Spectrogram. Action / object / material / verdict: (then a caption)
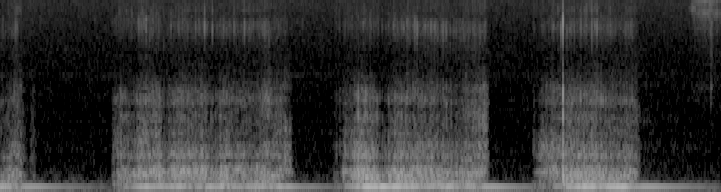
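scrape / foam microphone windscreen / foam / none. Bare long nails quickly scratch the sides of a grey foam microphone windscreen. Three separate bursts of dense, muffled rustling and crackling rise and fade over a steady low hum. Soft pauses fall between the bursts.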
